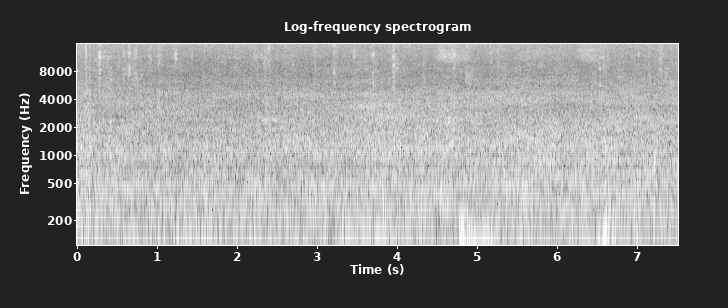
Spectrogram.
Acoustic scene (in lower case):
residential area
